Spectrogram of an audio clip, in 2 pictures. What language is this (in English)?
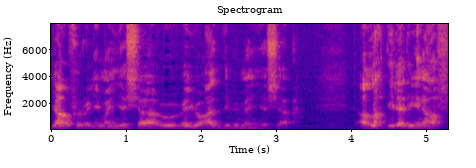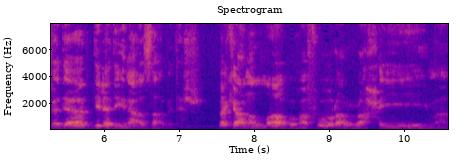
Turkish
